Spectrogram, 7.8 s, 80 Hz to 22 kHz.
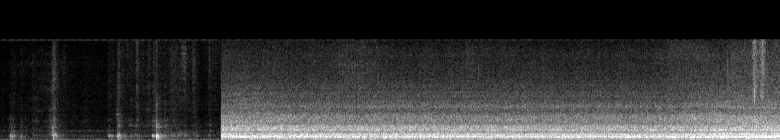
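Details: Whirlpool gas furnace after replacing weak capacitor (reading about 17 µF, rated 20) for weird noises and not running: a few clicks, then blower starts a steady even rush of air, no rattle or scrape; running normally.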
